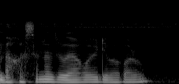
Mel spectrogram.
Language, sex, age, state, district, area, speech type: Assamese, male, 18-30, Assam, Dhemaji, rural, spontaneous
